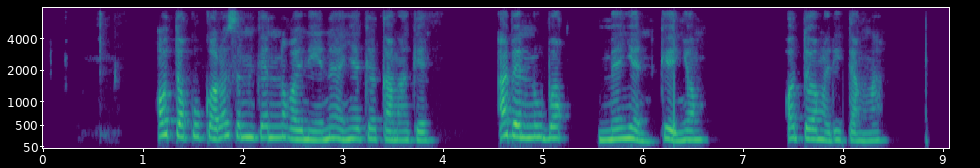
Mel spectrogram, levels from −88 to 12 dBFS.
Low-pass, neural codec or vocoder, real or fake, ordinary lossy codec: 7.2 kHz; none; real; Opus, 24 kbps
